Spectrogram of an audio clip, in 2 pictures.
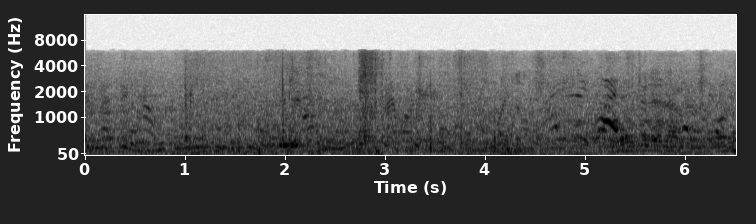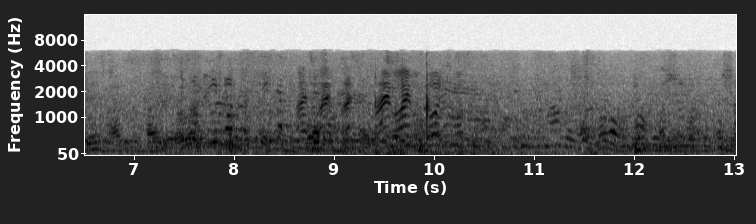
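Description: Young players shout to each other in the distance across an open field.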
